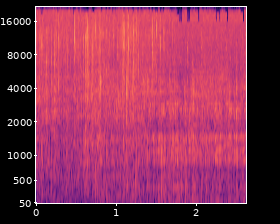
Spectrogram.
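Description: Pasta water poured off through a strainer while cooking lemon shrimp, a steady close rushing and splashing of liquid that runs continuously without pause.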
